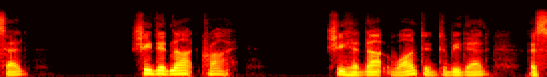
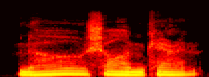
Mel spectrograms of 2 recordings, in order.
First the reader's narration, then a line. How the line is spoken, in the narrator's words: she said evenly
